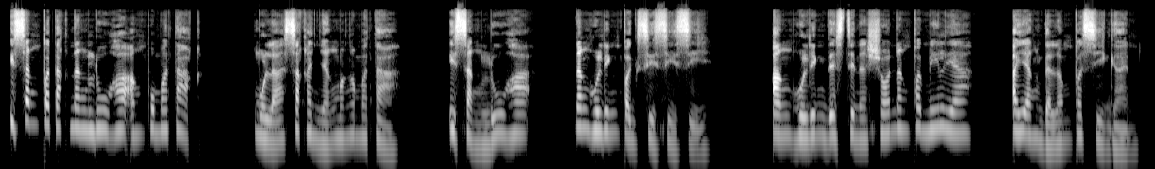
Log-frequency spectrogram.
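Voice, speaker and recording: A woman narrating a scripted Tagalog romance story in a measured, gently emotive reading. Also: mid-range voice, no echo, clean studio sound.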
